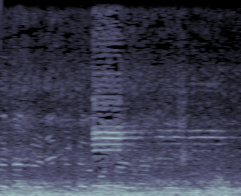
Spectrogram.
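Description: A woman speaking into microphones over street traffic noise. A short, high-pitched vehicle horn toot sounds about a second in.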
